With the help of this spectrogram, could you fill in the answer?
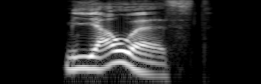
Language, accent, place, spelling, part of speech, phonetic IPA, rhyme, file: German, Germany, Berlin, miauest, verb, [miˈaʊ̯əst], -aʊ̯əst, De-miauest.ogg
- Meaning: second-person singular subjunctive I of miauen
